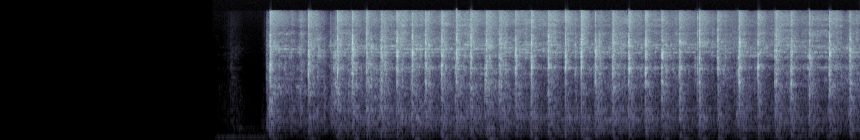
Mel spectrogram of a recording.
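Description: Silence, then about two seconds in a chainsaw's recoil starter mechanism clicking in a fast, even rattle of about seven clicks a second.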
